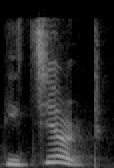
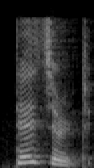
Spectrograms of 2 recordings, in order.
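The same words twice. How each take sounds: First: The stress is on the second syllable. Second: The stress is on the first syllable. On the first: It means to abandon or leave. "동사가 되면 desert, S-E-R-T의 액센트가 들어가면" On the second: It names a dry sandy region. "액센트가 첫 번에 강세가 하게 되면 desert가 되면 사막이 되거든요"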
